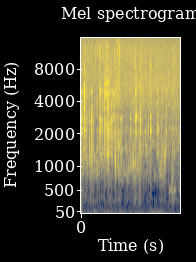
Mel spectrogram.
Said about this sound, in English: I'm pouring it over some ice. Hear all those deliciously fizzy Pepsi bubbles?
